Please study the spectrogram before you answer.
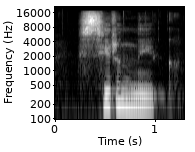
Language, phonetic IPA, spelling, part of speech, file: Ukrainian, [sʲirˈnɪk], сірник, noun, Uk-сірник.ogg
- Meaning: match (a device to make fire)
